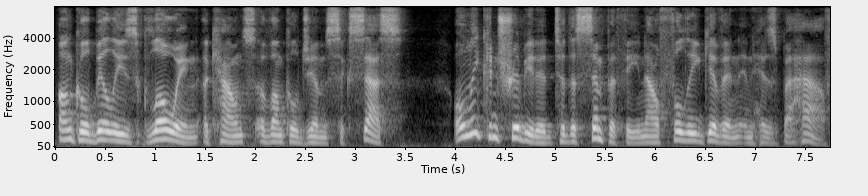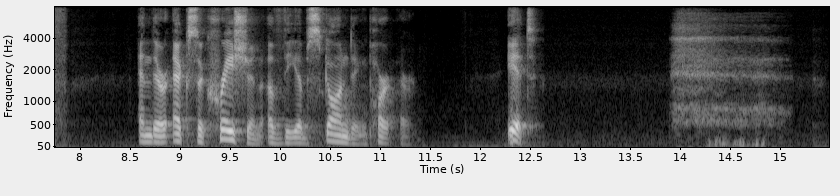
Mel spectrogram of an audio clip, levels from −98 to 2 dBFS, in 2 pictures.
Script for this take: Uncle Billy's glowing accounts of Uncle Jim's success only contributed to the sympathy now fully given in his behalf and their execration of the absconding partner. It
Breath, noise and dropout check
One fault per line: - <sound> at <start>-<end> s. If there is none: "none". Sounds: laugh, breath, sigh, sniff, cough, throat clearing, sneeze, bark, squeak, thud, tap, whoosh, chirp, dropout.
- sigh at 13.9-15.1 s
